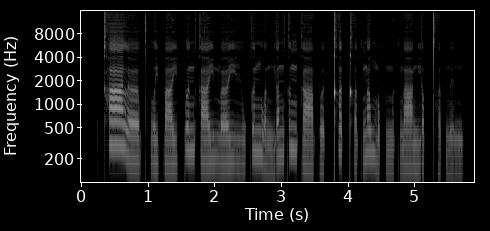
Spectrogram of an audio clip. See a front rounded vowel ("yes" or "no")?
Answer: yes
